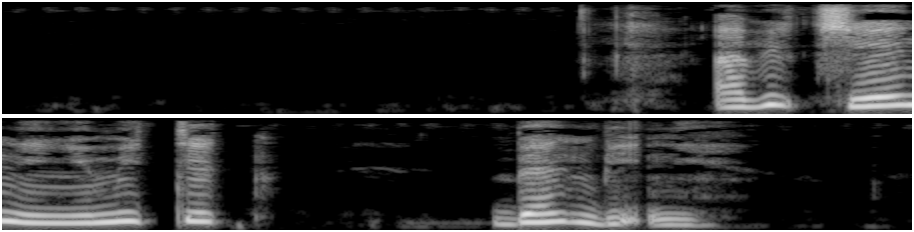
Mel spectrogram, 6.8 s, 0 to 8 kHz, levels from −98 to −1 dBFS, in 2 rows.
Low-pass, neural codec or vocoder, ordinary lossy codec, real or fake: 7.2 kHz; none; MP3, 64 kbps; real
